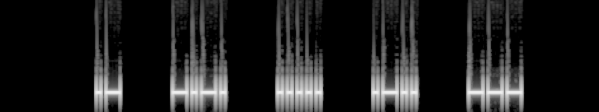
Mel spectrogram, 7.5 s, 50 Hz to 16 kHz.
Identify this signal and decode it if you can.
Morse code, heard as a keyed tone, about 20 wpm, spaced as for 10 wpm, 700 Hz. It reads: AC5LO
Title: 095 Lesson 16g - Letter c - Call Signs 20wpm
